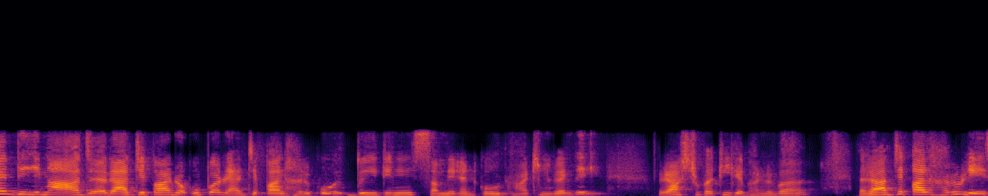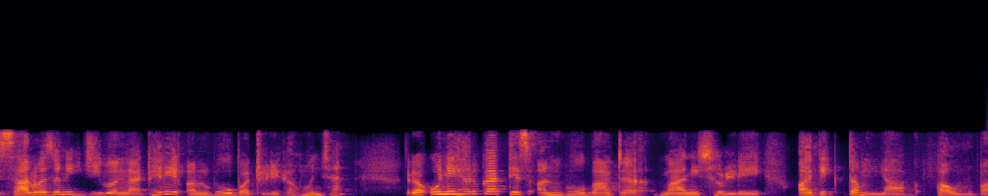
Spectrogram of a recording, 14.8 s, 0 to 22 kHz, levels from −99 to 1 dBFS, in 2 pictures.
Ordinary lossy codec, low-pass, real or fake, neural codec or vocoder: none; 7.2 kHz; fake; codec, 16 kHz, 1 kbps, X-Codec, HuBERT features, trained on general audio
